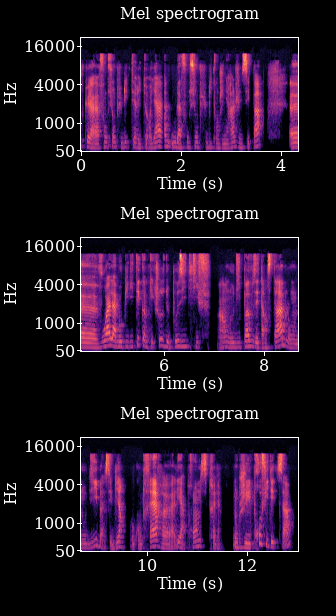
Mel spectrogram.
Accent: Normandy, France; also born or lived in Brittany; je vis en Haute-Savoie depuis 6 ans, mais je ne suis pas originaire de Haute-Savoie. Je suis normande et j'ai vécu 20 ans en Bretagne parce que mariée avec un Breton.

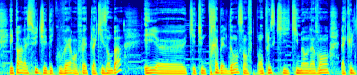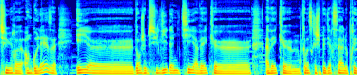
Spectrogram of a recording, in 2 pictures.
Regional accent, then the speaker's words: Cameroon; also born or lived in France; j'ai grandi en partie au Cameroun, en France. Et donc, j'ai cette double, en fait, on va dire, cette double culture qui est plutôt un enrichissement.

